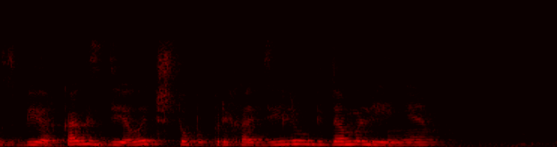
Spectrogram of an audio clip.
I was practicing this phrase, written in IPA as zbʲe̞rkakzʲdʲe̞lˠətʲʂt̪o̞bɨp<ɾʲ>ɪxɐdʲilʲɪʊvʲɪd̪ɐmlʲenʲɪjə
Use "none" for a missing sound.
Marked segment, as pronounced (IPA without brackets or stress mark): ɾʲ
